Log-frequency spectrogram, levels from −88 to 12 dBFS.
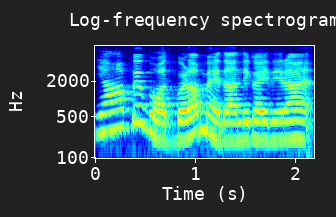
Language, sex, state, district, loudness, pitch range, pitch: Hindi, female, Bihar, Darbhanga, -24 LUFS, 205-285 Hz, 210 Hz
